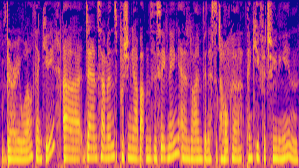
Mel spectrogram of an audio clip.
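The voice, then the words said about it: Polished radio announcer voice. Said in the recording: “I like your new radio voice”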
